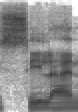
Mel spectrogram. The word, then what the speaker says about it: Sealion: हाजी सबसे पहला सवाल सीलाइन को प्रोनाउंस कैसे करते हैं वेल बी वाडी जानी जाती है अपने जो ओशन सेंट्रिक नेम्स के लिए जैसे सील है एटो है वैसे ही सी लायन एक सी मैमल है तो सी लायन ऐसे प्रोनाउंस करेंगे हम बी आईडी सी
